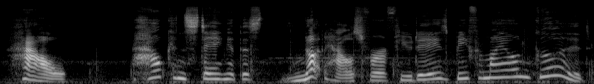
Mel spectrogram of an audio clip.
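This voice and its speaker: A woman's voice: fairly high pitch, big pitch swings, takes it slowly, bright, forceful tone, full character voice. An actress playing an elderly woman who is worried and stubborn, and pleads and protests. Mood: defiant. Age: older. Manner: pleading, then defiant.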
